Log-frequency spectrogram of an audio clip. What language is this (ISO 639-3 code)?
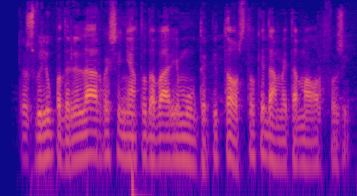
ita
